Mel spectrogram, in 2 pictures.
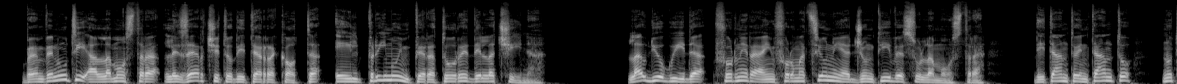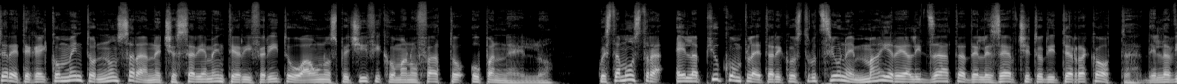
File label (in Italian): audioguida ingresso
